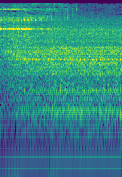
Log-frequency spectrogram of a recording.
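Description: A steady mechanical hum, like a motor running continuously, with no strikes or changes.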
